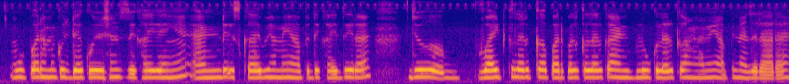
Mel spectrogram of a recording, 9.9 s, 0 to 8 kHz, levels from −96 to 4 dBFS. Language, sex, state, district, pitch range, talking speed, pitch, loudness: Hindi, female, Chhattisgarh, Sarguja, 245-255 Hz, 215 wpm, 250 Hz, -21 LUFS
